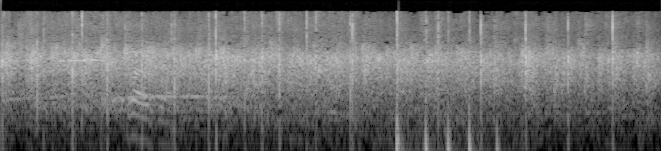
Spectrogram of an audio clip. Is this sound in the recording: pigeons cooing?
no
